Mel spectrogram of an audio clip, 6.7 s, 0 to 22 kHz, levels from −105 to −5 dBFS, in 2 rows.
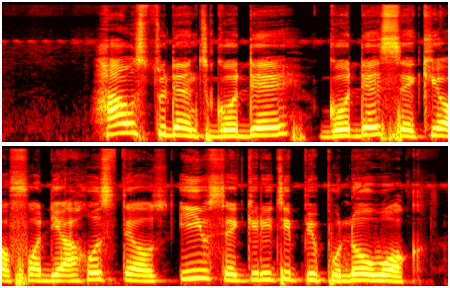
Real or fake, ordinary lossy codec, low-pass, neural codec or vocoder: real; none; none; none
